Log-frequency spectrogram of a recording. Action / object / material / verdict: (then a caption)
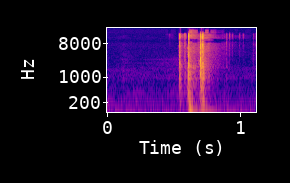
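scrape / rigid plastic comic grading case / plastic / cracked. A CGC plastic comic book grading slab, stored for several years, is twisted by hand and gives three sharp, bright cracking snaps within about a quarter second. The case turns out to be already loose and is cracked.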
